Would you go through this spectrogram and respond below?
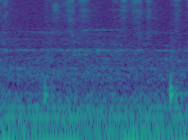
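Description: Marker or chalk scratching across a classroom board, steady scraping strokes with a few brief squeaks, close and alone without talk.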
